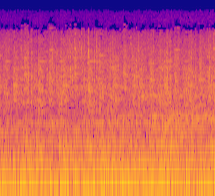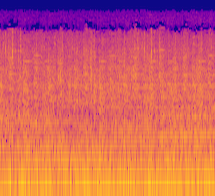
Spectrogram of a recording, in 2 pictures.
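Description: A heavy stone pillar grinds and rumbles as it slowly moves.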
